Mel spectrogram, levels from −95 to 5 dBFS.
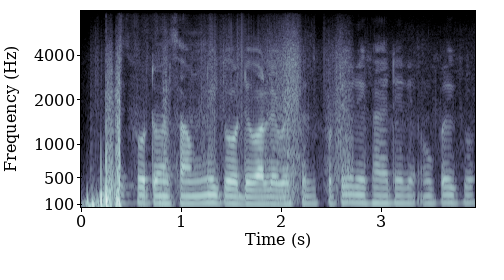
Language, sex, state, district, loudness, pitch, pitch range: Hindi, male, Madhya Pradesh, Umaria, -20 LUFS, 110 Hz, 110-115 Hz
